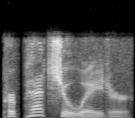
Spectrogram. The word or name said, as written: perpetuator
